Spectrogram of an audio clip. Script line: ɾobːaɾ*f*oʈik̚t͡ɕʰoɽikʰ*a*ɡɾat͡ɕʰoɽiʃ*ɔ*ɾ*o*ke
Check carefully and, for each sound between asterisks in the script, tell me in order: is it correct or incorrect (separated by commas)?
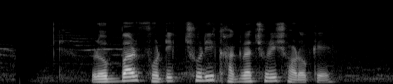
correct, correct, correct, correct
